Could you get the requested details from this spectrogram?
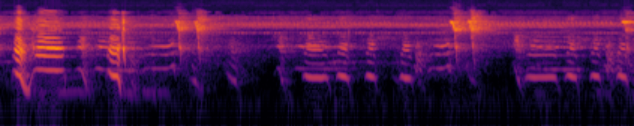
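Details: Siamese fireback calls: loud, rasping notes falling steeply at the start, followed by softer quick clucking notes in uneven runs, then renewed harsh downward-sliding calls.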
